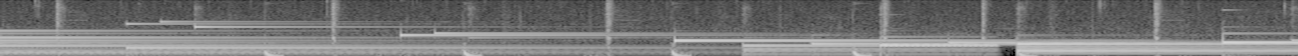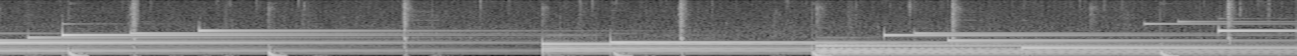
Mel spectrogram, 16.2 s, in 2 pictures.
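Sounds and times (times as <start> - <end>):
soft sensual sleep soundtrack: 0.0 - 16.2.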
